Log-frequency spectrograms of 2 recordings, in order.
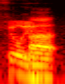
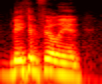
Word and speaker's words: Fillion: Like Nathan Dillon. Can't even say his name now. – Fillion, right? – Nathan Fillion.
